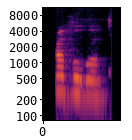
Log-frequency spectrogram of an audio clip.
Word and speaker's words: prófugo: las que la que la sílaba tónica es la antepenúltima estación como prófugo prófugo se trata de prófugos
